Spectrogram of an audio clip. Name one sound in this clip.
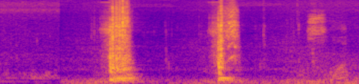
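A cordless driver whirs in short bursts.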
